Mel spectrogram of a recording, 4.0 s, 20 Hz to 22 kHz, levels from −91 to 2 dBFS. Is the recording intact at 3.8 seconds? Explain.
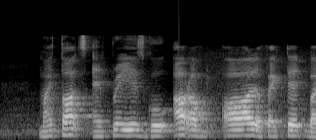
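No. From 2.23 s to the end, the input was likely switched to a poorer device: the speech turns dull, and the spectrogram shows nothing above 5.7 kHz, with a level step of roughly 5 dB.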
